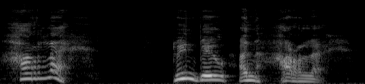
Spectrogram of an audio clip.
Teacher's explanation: But in Welsh, it's Har with a rolling R and then a lech. Lech. With that CH sound, that sound.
